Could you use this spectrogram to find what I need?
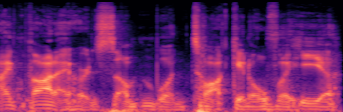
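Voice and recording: A put-on character voice delivers the lines at a moderate pace. The sound is raspy. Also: man.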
